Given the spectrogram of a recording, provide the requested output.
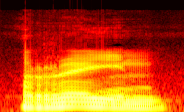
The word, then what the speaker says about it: reign: আর এই শব্দটা হলো REIGN, এই শব্দটা হলো রেইন, IGN আছে শব্দের শেষে, রেইন।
